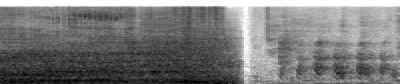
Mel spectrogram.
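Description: Horror film trailer soundtrack: a loud, dense rumbling mix with a low drone, cutting off abruptly about two and a half seconds in. Faint voices follow.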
